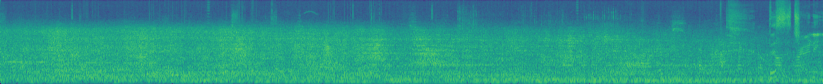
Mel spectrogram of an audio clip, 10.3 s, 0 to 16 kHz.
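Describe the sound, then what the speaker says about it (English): A China Eastern Airlines Boeing 777-300ER takes off from LAX bound for Shanghai, a loud sustained jet roar with steady broadband power, nearby and unbroken, with voices faintly underneath. "This is China Eastern Airlines 586 taking off to Shanghai on the 777-300ER."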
